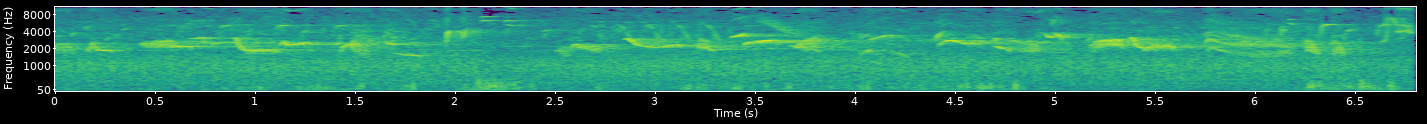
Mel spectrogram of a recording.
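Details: Common blackbird singing from a perch in a conifer in Helsinki, Finland, in April 2022: rich, fluty warbled phrases, slurred up and down, follow one another almost without pause over a steady low rumble and occasional thumps.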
